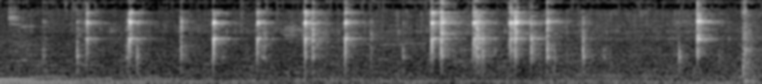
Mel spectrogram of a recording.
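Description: Butter and flour being stirred in a pan to make a thick paste, with repeated sharp metal clinks of a spoon against the pan in an irregular rhythm over a low background hum.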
